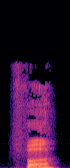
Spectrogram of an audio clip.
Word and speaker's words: pho: You can order candy canes that taste like ketchup, pizza, or what is PHO? How do you say that? – Fuh. – Fuh.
